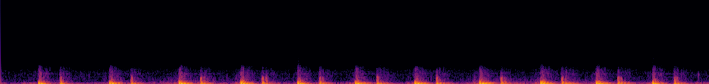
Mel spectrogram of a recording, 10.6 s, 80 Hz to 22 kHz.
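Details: Male lying on left side, stethoscope heart auscultation: steady two-part lub-dub heartbeat, about 66 beats a minute, regular rhythm; heart sounds.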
